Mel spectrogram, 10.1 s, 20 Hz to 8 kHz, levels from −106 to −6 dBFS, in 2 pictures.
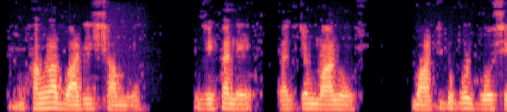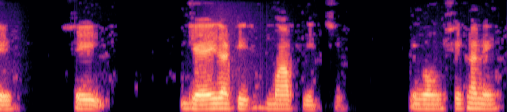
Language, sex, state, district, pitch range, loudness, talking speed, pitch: Bengali, male, West Bengal, Jhargram, 120-135 Hz, -19 LUFS, 90 wpm, 125 Hz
